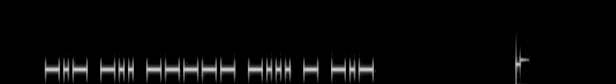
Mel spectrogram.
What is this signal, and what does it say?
Morse code, heard as a keyed tone, about 25 wpm, 700 Hz. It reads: KD0BTK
